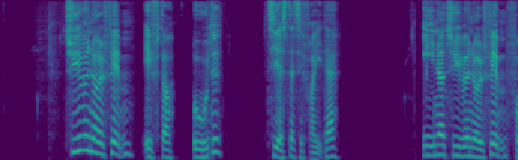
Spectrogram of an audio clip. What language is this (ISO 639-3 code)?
dan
